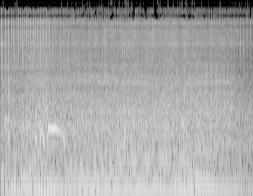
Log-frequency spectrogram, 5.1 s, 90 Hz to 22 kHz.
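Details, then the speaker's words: 1916 Federal Motors truck small four-cylinder engine, first start after 50-60 years unstuck, primed with carburetor filled: catches and races to a loud uncontrolled high rev before slowly dropping; overspeed runaway, owner says throttle needs dialing back. "we have to dial the throttle on this thing a little we can't have it doing that at all"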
